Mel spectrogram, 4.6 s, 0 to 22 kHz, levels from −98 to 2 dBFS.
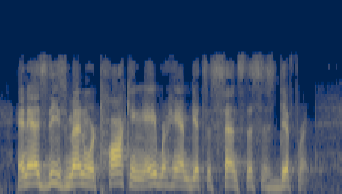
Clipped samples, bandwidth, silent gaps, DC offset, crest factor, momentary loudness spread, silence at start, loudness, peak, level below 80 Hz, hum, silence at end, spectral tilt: under 0.1%; 8 kHz; none; under 0.1%; 18 dB; 13 LU; 0.25 s; -29 LUFS; -12 dBFS; -70 dBFS; none; 0.5 s; -4 dB/octave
